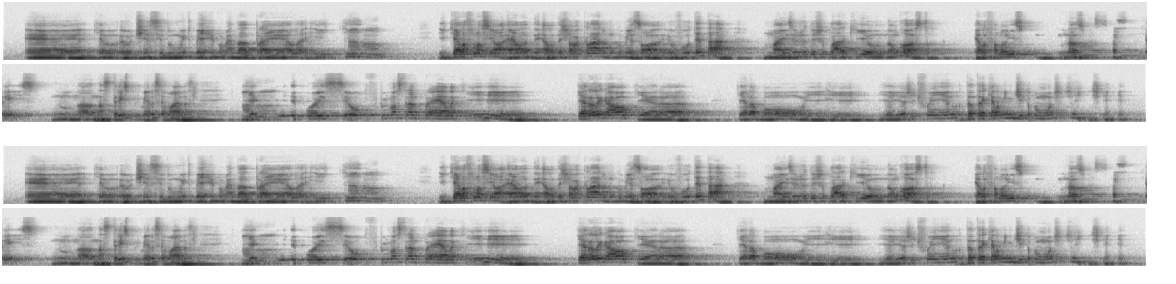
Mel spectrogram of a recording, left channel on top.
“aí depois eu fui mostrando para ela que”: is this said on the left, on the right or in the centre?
Right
